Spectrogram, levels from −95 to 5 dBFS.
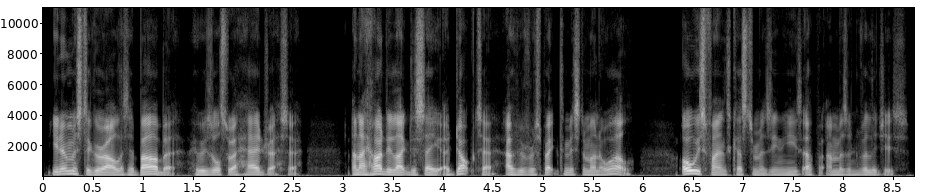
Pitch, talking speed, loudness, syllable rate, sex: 135 Hz, 220 wpm, -21 LUFS, 7.2 syllables/s, male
